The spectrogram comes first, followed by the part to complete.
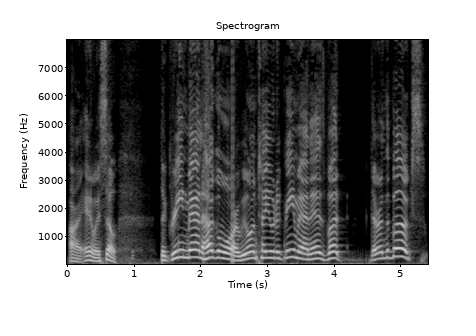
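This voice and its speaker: A man with a fairly high, very animated voice hosts a casual sports livestream. He banters and announces with playful, theatrical emphasis, his pitch swinging widely. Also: brisk. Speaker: livestream show host.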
